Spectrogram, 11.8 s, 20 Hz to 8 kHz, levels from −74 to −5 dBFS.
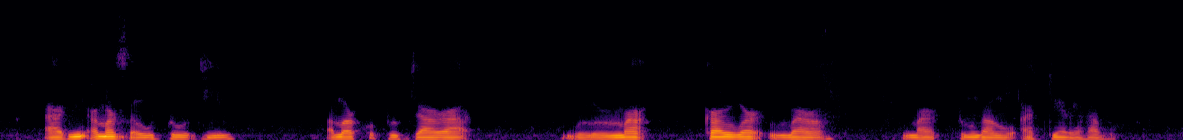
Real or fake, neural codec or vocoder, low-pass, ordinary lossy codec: fake; codec, 24 kHz, 0.9 kbps, WavTokenizer, small release; 7.2 kHz; MP3, 32 kbps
